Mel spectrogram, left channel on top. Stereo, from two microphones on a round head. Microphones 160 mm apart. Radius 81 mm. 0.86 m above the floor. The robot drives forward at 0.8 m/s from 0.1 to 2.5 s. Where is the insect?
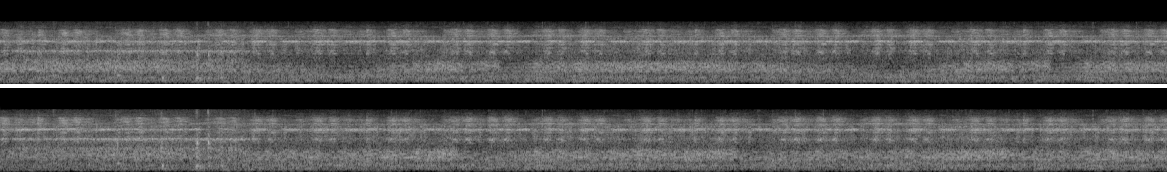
65° right (ahead or behind), 0.9 m; by 11.7 s 20° right (ahead or behind), 2 m.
